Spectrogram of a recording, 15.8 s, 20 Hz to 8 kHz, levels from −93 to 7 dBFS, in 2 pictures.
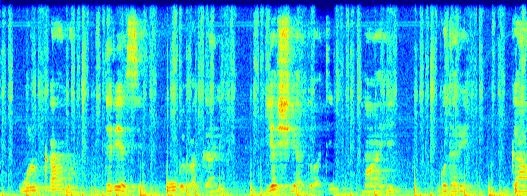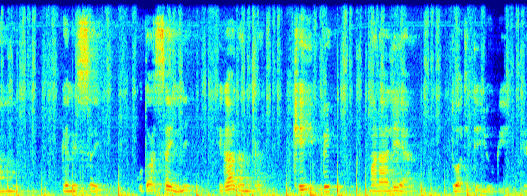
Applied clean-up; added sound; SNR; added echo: none; Writing; 4 dB; reverberation time 1.1 s.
